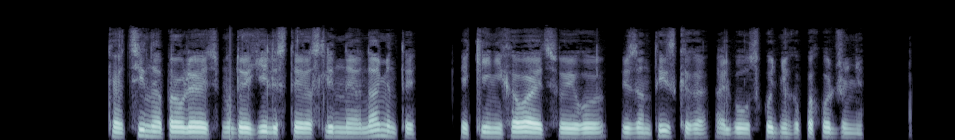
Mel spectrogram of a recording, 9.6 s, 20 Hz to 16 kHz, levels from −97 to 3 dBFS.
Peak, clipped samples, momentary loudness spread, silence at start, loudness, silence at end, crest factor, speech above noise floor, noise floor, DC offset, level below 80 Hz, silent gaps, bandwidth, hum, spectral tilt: -4 dBFS; under 0.1%; 11 LU; 1.1 s; -20 LUFS; 0.95 s; 18 dB; over 70 dB; under -90 dBFS; under 0.1%; -64 dBFS; 4.17-4.60 s, 4.70-4.75 s, 6.07-6.20 s, 8.02-8.06 s; 7.4 kHz; none; -6.5 dB/octave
